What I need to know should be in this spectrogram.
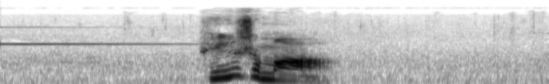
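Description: A young woman speaks briefly close by, asking a question.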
